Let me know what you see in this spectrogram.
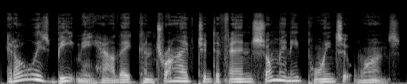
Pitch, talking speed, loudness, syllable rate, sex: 130 Hz, 205 wpm, -17 LUFS, 4.9 syllables/s, male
